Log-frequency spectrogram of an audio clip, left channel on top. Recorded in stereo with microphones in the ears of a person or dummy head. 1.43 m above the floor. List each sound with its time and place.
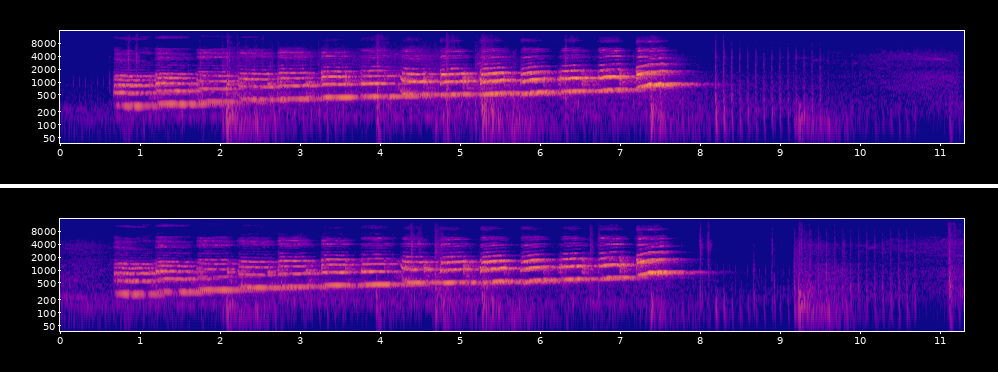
0.7 s singing: 30° left (ahead or behind), 1.9 m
